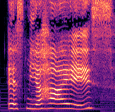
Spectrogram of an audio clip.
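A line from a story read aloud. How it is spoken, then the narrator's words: Panting. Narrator (German): keuchte die eine Socke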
